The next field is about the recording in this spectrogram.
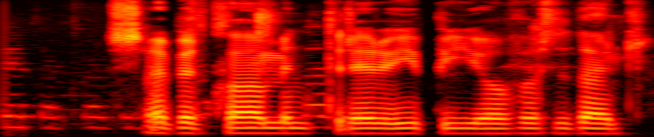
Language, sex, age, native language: Icelandic, male, 14, Icelandic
